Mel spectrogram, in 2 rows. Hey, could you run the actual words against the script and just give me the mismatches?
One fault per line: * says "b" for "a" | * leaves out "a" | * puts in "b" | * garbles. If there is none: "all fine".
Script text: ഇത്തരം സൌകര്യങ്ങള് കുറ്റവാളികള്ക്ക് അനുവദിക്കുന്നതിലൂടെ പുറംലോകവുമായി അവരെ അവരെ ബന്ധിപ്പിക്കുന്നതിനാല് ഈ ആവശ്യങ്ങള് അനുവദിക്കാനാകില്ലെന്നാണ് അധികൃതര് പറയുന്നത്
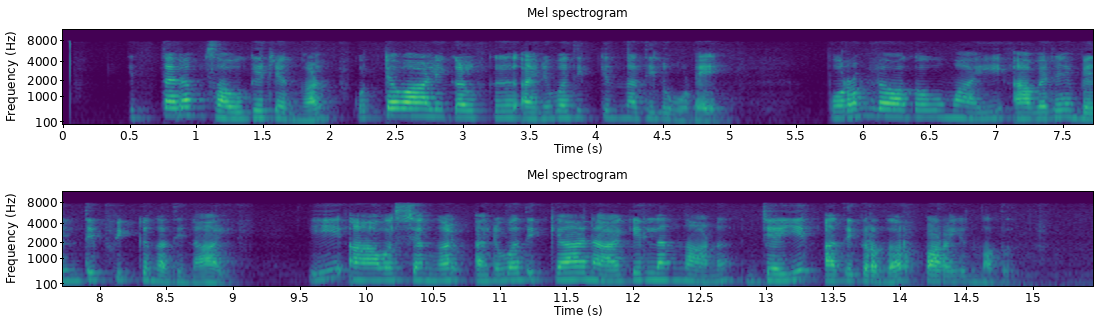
* leaves out "അവരെ"
* puts in "ജയില്"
